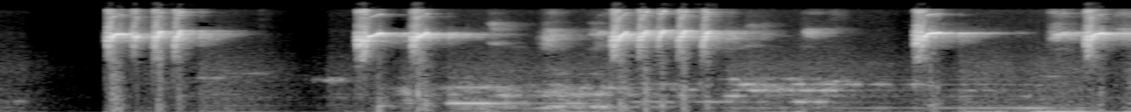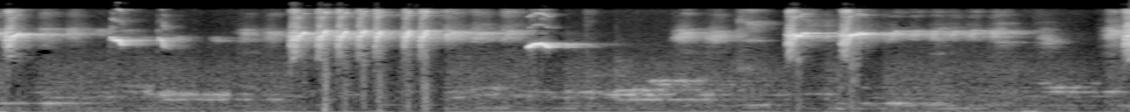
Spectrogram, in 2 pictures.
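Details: Olive-backed sunbird, a kept bird, singing with natural pauses to stimulate other birds: repeated phrases of shrill, buzzy chirps ending in a high trill, each phrase about a second apart, with faint soft background noise.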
